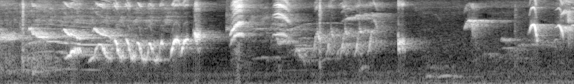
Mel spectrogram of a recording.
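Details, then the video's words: White-rumped shama in a tembakan song style: a quick jerky chatter of descending notes, then scattered sharp chips and brief high whistles. "Tembakan Rapat Burung Murai Batu"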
